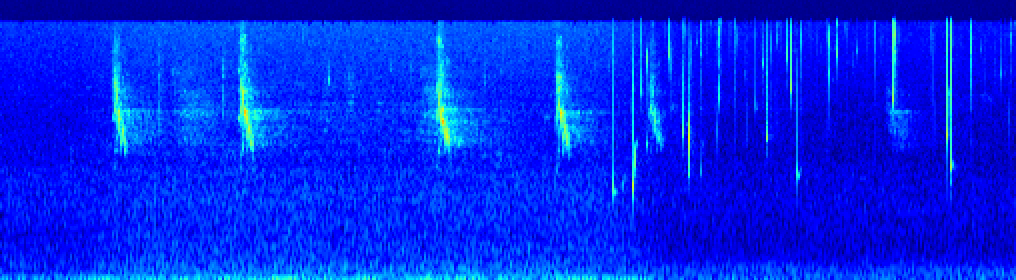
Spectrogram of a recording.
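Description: Small birds chirping: four short calls sweeping downward, a second or so apart, then a quicker scatter of sharp chirps, over a steady low outdoor rumble that eases about six seconds in.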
